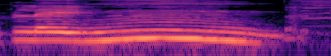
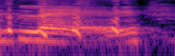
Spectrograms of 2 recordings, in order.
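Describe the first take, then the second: First: The word ends with a strongly stressed n sound. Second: The word ends without the final n sound. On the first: "with emphasis on the n" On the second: "you don't say the na, you just say Blay"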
